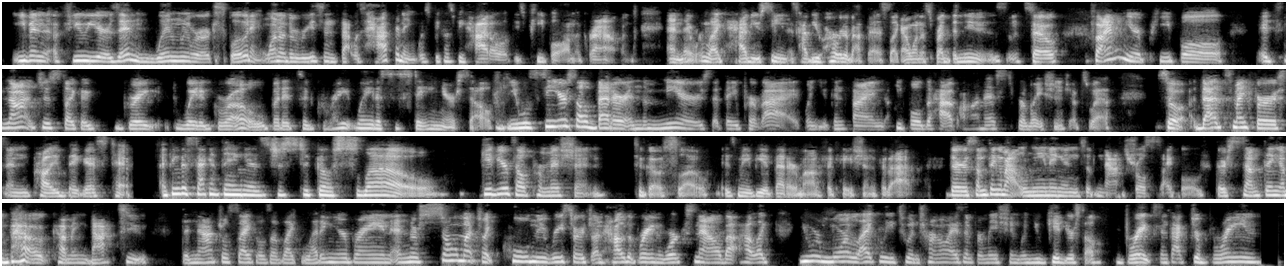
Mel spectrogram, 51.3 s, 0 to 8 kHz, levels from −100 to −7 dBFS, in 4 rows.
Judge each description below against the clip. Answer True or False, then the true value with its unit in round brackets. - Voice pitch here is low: False (190 Hz)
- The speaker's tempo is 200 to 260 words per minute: True (205 wpm)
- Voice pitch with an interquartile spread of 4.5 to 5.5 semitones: False (3.7 semitones)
